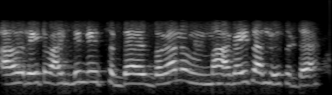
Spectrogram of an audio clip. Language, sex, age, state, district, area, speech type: Marathi, female, 18-30, Maharashtra, Hingoli, urban, conversation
